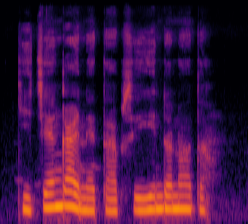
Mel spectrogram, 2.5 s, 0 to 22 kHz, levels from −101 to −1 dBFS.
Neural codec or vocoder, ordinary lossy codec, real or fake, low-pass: none; none; real; 19.8 kHz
